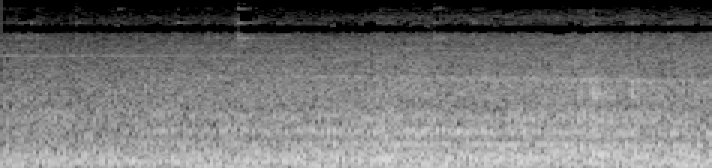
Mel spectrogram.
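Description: A subway train approaches and screeches on the rails as it pulls in.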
